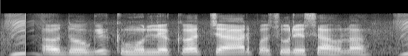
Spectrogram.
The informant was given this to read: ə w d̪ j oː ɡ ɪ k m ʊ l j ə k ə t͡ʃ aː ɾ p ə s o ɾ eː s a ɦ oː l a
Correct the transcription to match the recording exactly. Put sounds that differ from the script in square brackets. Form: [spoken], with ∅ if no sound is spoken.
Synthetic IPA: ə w d̪ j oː ɡ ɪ k m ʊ l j ə k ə t͡ʃ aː ɾ p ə s [u] ɾ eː s a ɦ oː l a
